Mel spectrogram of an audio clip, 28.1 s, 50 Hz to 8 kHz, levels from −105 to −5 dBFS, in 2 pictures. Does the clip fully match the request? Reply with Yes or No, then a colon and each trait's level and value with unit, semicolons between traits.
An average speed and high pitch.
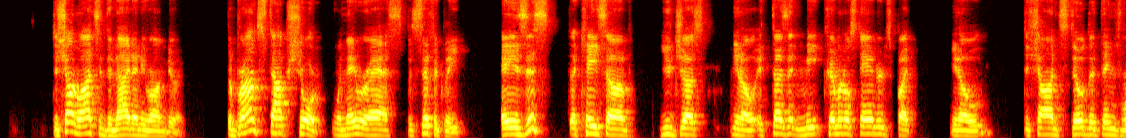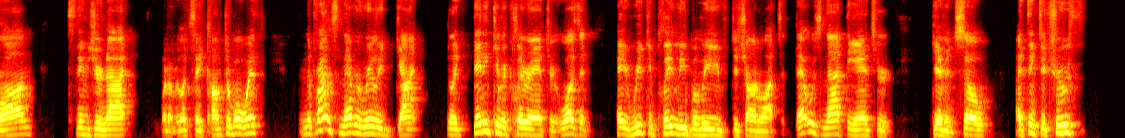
No: average, 165 wpm; low, 135 Hz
